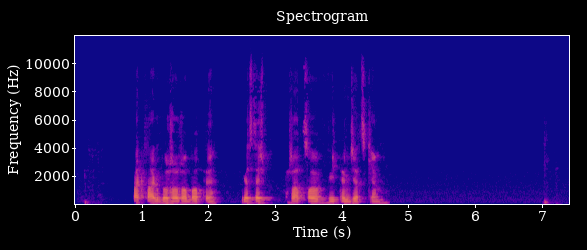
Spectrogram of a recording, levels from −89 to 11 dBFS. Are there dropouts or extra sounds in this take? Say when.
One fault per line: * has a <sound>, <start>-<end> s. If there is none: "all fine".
all fine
